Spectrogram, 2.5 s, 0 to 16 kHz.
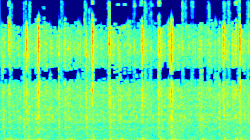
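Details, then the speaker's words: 2008 Ford 5.4 3V V8, warm engine at idle: a lumpy idle popping out of one bank with one pulse missing each cycle. All injectors are being triggered, but one cylinder is completely dead. Owner also suspects an exhaust flange leak. "now we've got some heat in the engine this is pretty much what it's doing popping and farting out of this bank"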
